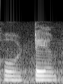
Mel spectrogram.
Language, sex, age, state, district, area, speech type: Malayalam, female, 18-30, Kerala, Palakkad, rural, spontaneous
